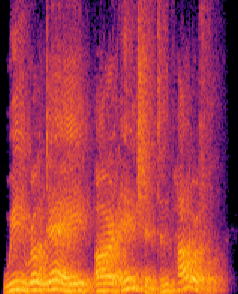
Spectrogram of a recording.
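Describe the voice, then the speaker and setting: A man voicing an ancient alien collective that speaks slowly and solemnly in another's mind. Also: high voice, lively intonation, very echoey, distant mic. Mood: nostalgic. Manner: slow, solemn.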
